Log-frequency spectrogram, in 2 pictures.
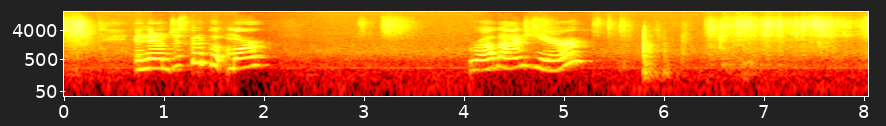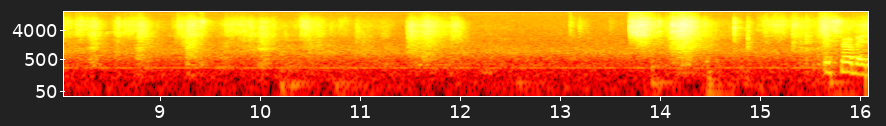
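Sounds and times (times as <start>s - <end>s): aluminium foil crinkling: 4.6s - 5.8s, 6.4s - 12.2s, 13.2s - 16.0s.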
